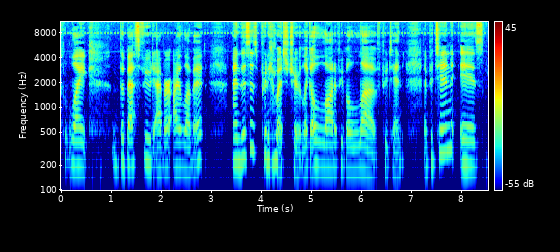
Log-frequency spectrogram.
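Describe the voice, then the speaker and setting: A woman's voice: medium pitch, sharp tone. A young woman from Montreal, chatting casually to camera, full of fillers and sarcastic asides. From Montreal, Quebec. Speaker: vlogger.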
